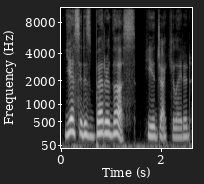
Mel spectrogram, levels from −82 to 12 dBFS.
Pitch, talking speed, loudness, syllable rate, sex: 210 Hz, 160 wpm, -18 LUFS, 5.1 syllables/s, female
